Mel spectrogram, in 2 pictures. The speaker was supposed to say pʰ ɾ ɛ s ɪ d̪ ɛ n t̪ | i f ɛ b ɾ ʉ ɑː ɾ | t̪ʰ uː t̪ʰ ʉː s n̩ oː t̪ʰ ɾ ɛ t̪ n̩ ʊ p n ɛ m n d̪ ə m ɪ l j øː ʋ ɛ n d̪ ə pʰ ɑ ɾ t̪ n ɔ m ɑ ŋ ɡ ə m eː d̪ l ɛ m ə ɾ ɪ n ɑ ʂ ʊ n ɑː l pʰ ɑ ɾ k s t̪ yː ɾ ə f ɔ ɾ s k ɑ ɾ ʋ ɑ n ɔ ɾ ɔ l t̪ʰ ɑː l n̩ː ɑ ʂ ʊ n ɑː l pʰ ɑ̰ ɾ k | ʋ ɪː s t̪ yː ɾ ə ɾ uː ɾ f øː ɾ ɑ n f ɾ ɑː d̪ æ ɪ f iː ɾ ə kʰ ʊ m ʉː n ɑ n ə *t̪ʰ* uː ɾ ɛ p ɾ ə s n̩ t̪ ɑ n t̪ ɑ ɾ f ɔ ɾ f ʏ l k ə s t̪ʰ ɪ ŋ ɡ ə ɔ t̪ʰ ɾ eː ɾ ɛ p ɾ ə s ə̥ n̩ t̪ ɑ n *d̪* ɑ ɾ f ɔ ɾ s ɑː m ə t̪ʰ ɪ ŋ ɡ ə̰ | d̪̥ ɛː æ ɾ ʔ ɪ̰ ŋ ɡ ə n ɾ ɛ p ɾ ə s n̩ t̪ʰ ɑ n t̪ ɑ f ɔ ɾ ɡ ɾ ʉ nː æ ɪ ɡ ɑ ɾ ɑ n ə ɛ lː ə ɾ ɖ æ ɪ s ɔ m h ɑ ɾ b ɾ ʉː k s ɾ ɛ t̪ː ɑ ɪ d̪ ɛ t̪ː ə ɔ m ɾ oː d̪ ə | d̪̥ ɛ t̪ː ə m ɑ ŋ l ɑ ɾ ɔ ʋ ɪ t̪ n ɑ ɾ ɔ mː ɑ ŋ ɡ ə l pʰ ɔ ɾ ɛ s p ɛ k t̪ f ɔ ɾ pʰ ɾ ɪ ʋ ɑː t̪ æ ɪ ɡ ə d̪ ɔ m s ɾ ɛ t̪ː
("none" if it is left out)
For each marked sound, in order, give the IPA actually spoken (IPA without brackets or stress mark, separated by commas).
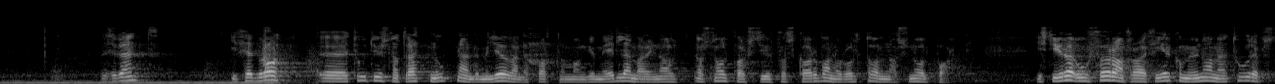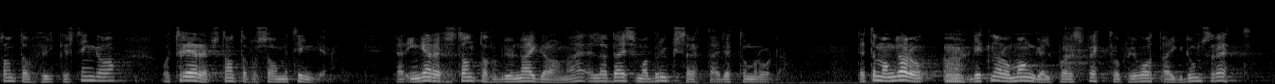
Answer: t̪ʰ, t̪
